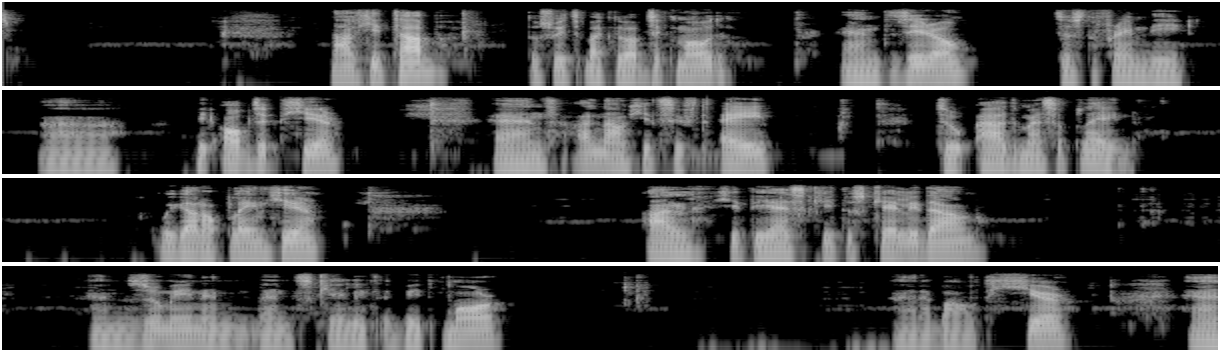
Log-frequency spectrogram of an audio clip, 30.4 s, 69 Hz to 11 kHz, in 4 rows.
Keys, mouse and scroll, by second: 2.9 Tab, 5.7 KP_0, 8.1-9.6 scroll up 1, 12.8 shift+a, 20.1 s, 22.4 ctrl+click, 22.7-23.2 scroll up 2, 23.2-25.0 scroll up 8, 25.0 shift+middle click, 26.6 s, 28.9 ctrl+click, 29.2-29.8 scroll down 3, 29.8 shift+middle click.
